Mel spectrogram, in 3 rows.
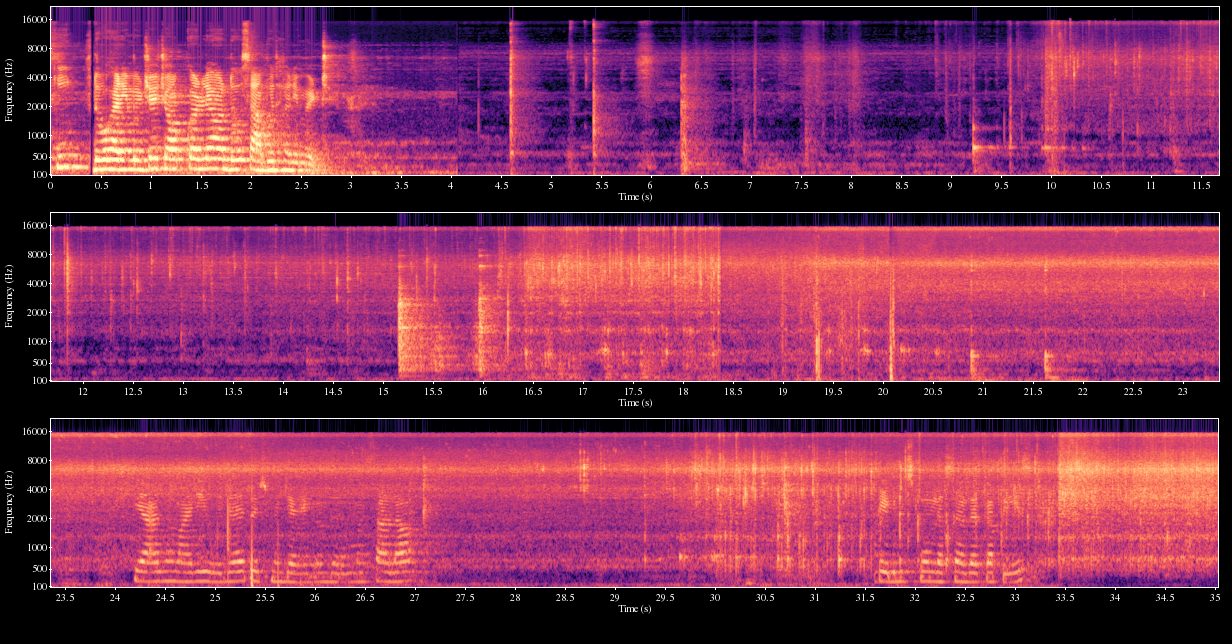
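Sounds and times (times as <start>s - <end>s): onions sizzling in hot oil: 9.0s - 35.0s.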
